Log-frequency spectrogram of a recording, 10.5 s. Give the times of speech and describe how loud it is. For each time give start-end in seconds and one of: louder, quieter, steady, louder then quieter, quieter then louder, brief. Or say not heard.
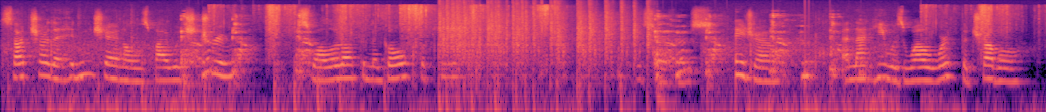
0.0-4.7 steady
6.3-10.4 steady.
